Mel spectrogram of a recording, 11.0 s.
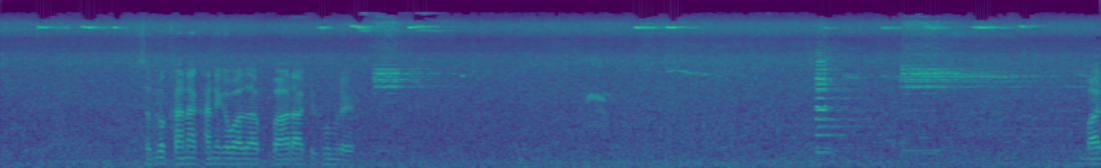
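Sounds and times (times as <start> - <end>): vehicle horn toot: 8.2 - 10.0.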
